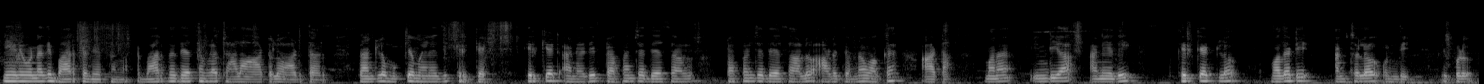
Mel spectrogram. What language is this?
Telugu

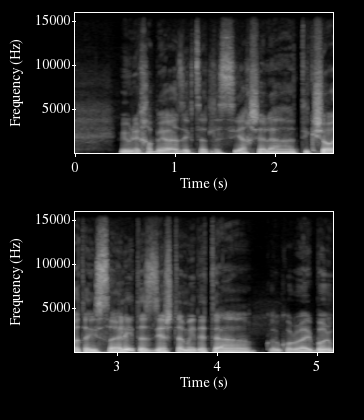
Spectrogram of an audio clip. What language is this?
Hebrew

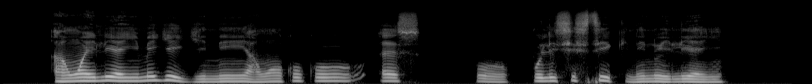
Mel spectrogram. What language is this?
Yoruba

